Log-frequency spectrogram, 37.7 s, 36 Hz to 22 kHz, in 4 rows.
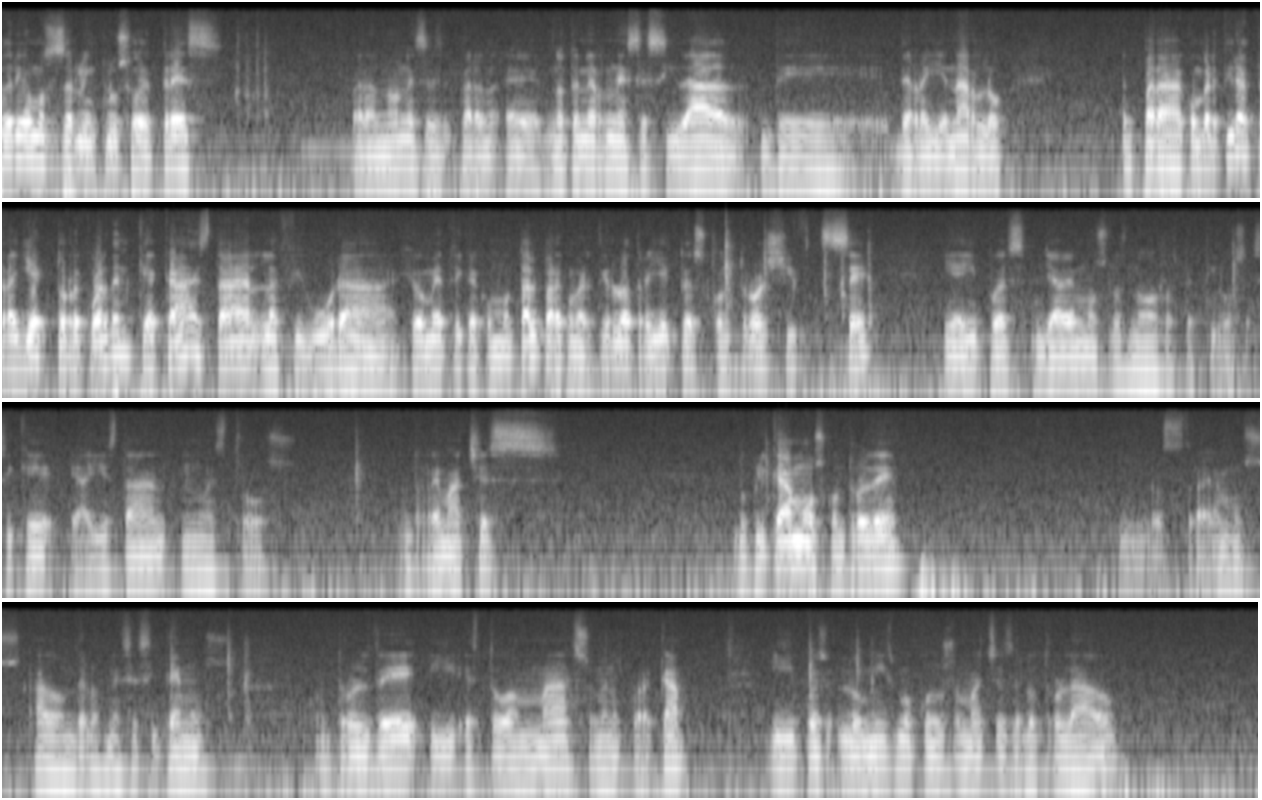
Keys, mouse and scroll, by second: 0.8 click, 1.8 KP_3, 2.0 KP_Enter, 4.0 click, 15.7 ctrl+shift+c, 16.9 click, 18.2 click, 19.0-19.6 ctrl+scroll up 2, 20.0-21.6 ctrl+drag, 24.7 ctrl+d, 25.7-28.7 drag, 30.0 ctrl+d, 30.6-32.8 ctrl+drag, 34.8 ctrl+d, 35.7-37.7 drag.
